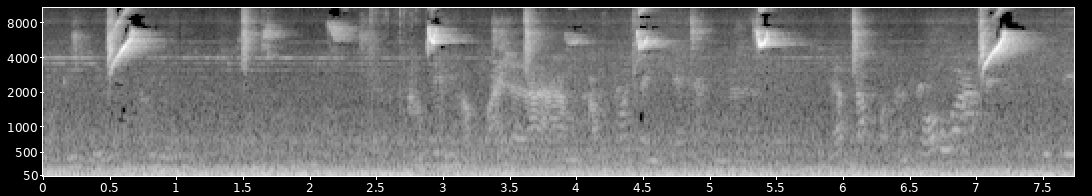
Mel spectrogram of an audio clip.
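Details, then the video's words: Decoy sunbird praised as a strong singer, Long Thành, Đồng Nai, Vietnam; scattered high, thin upslurred notes and brief twittering chips, some faint, spaced unevenly through the recording above a low hum. "Chim Hút Mật 5 Màu Mồi Siêu Hót"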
